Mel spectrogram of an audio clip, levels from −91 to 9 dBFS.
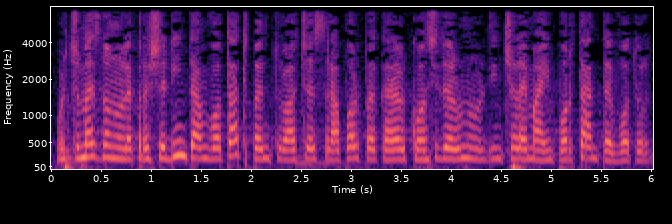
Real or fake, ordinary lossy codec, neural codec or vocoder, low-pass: real; none; none; 7.2 kHz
